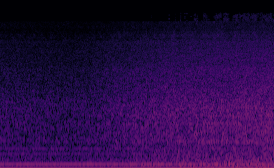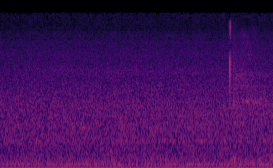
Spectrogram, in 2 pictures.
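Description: Heavy afternoon rain pours down in the west and southwest in a steady, dense rush of hiss with no letup, accompanied by a low constant hum underneath; no one speaks.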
